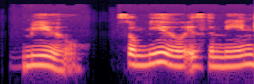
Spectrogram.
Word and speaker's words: mu: a longer tail on the left side it's pronounced mu so mu is the mean GPA of the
